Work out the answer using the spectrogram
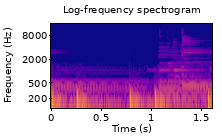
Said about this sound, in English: No, actually in your ears. You can hear a heartbeat. And it's in rhythm with yours, but it's not yours. It's coming from somewhere outside of you.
